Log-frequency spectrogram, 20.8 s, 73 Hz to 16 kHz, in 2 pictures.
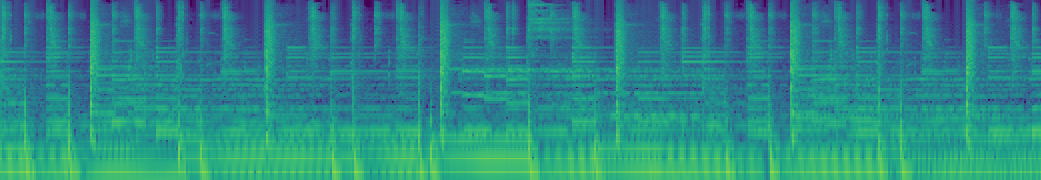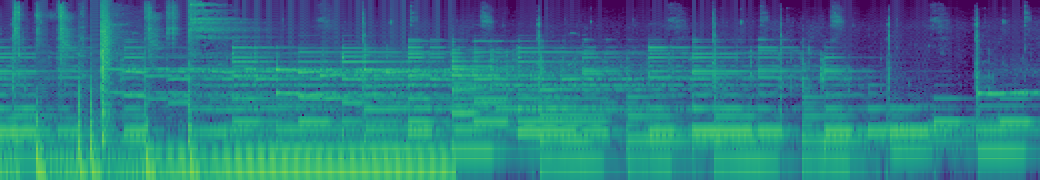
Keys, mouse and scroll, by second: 5.8 right click, 6.4 double click, 13.0 double click, 13.2 double click.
